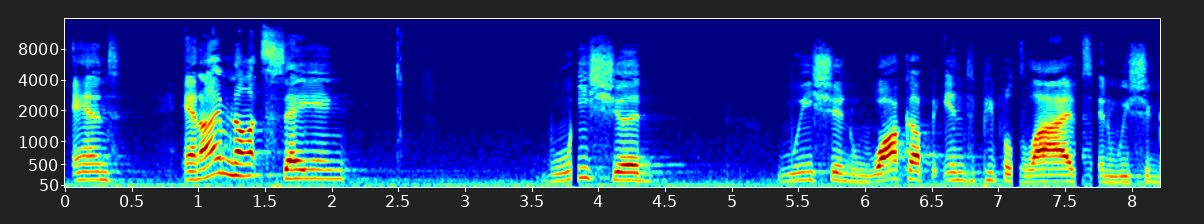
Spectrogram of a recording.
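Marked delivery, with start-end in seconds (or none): none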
